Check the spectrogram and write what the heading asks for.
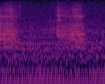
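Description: A metal spoon clicking against a plate and scraping up crumbly white cheese filling: one short scrape at the start and another about a second in.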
